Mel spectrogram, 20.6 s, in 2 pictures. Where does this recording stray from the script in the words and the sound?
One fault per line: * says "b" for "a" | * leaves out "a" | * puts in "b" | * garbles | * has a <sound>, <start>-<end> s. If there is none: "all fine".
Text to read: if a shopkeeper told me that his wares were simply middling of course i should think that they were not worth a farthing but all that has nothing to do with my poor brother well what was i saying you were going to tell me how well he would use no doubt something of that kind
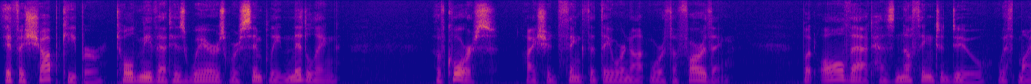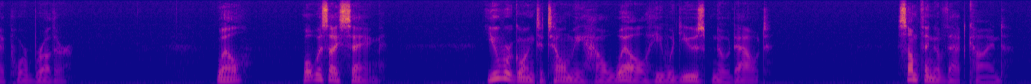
all fine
